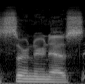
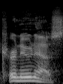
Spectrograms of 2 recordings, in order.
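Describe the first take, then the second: First: The name begins with a soft s sound. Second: The name begins with a hard k sound. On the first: The speaker calls it wrong. "a lot of people say Cernunnos" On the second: The speaker calls it right. "to be accurate. Like a kernel of corn"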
